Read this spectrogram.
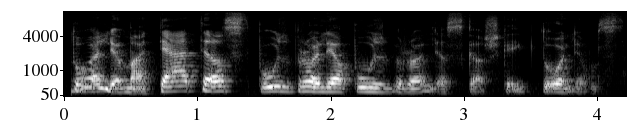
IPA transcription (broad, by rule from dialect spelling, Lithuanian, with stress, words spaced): ˈtuɔlʲɪmɐ ˈtʲætʲɛs ˈpuːzbroːlʲɛ ˈpuːzbroːlʲɪs kɐʃˈkɐɪp ˈtuɔlʲɪms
